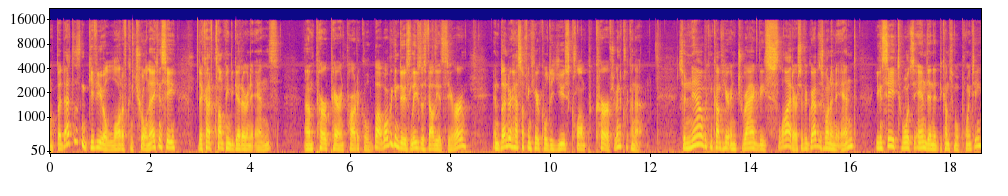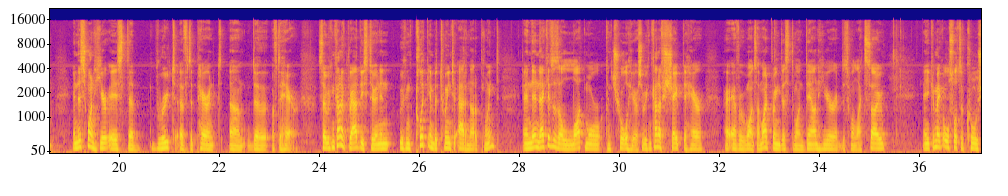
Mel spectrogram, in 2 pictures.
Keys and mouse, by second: 6.4-7.4 drag, 10.6 click, 13.1-15.2 drag, 19.1 click, 22.9-24.4 drag, 25.6 click, 26.5-27.7 drag, 29.0-30.3 drag, 32.0-32.8 drag, 33.5-34.1 drag, 35.0 click, 36.3 click.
